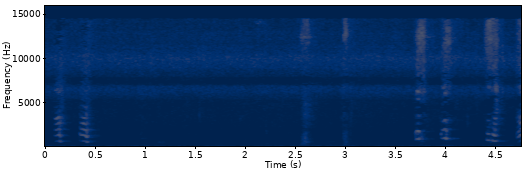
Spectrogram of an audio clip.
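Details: Hand-fed newborn male miniature schnauzer, eating messily, gives short, bright, bending squeaks, a pair at the start and two more near the end, separated by soft sucking clicks over a constant low hum.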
